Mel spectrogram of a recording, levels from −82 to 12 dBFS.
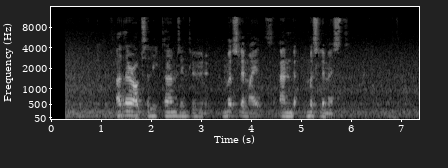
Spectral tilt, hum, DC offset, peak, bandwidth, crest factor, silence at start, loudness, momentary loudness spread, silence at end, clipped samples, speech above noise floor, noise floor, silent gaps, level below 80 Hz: -4.5 dB/octave; none; under 0.1%; -4 dBFS; 11.5 kHz; 22 dB; 0.3 s; -24 LUFS; 26 LU; 0.05 s; under 0.1%; 22 dB; -47 dBFS; none; -54 dBFS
